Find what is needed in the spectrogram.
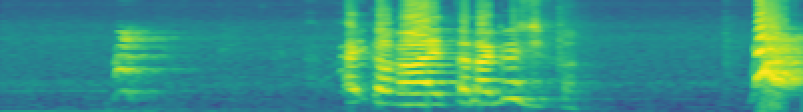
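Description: Small dog barking: one short bark about half a second in, then a louder run of high barks and yelps around the middle, and a sharp loud sound just before the end.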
